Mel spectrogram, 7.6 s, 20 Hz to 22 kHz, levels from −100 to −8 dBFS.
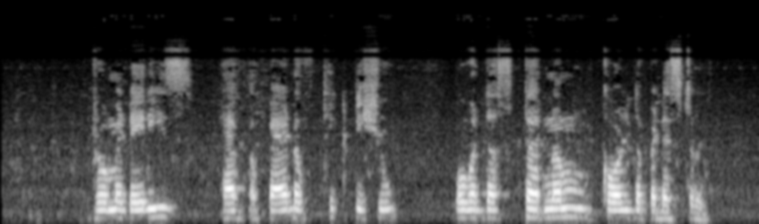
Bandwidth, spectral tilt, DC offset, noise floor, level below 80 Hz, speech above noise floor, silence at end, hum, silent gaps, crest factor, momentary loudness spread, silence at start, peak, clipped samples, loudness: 9.4 kHz; -5 dB/octave; under 0.1%; -58 dBFS; -66 dBFS; 42 dB; 0.5 s; none; none; 16 dB; 16 LU; 0.95 s; -2 dBFS; under 0.1%; -18 LUFS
